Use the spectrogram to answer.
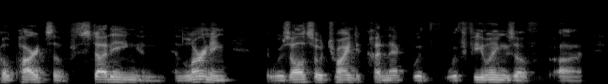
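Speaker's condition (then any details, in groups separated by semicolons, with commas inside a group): No condition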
